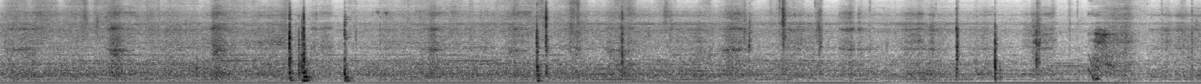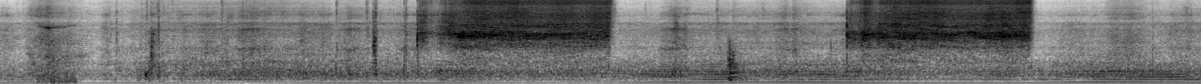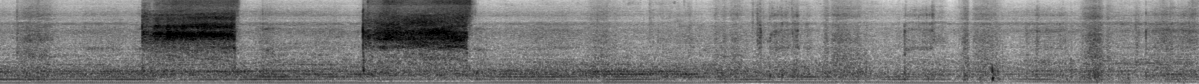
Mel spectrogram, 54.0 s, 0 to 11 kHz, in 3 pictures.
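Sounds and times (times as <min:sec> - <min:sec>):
steady mechanical hum: 0:00.0 - 0:54.0
foam lance spraying: 0:24.3 - 0:27.3, 0:30.6 - 0:33.6, 0:38.2 - 0:39.6, 0:41.4 - 0:43.2.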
